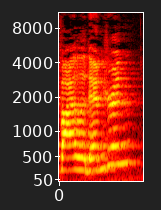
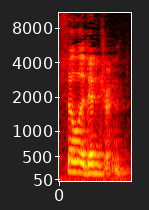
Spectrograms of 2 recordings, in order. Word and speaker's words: philodendron: pothos apparently it's pothos and I've always said philodendron apparently it's philodendron philodendron bill so now every time you hear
